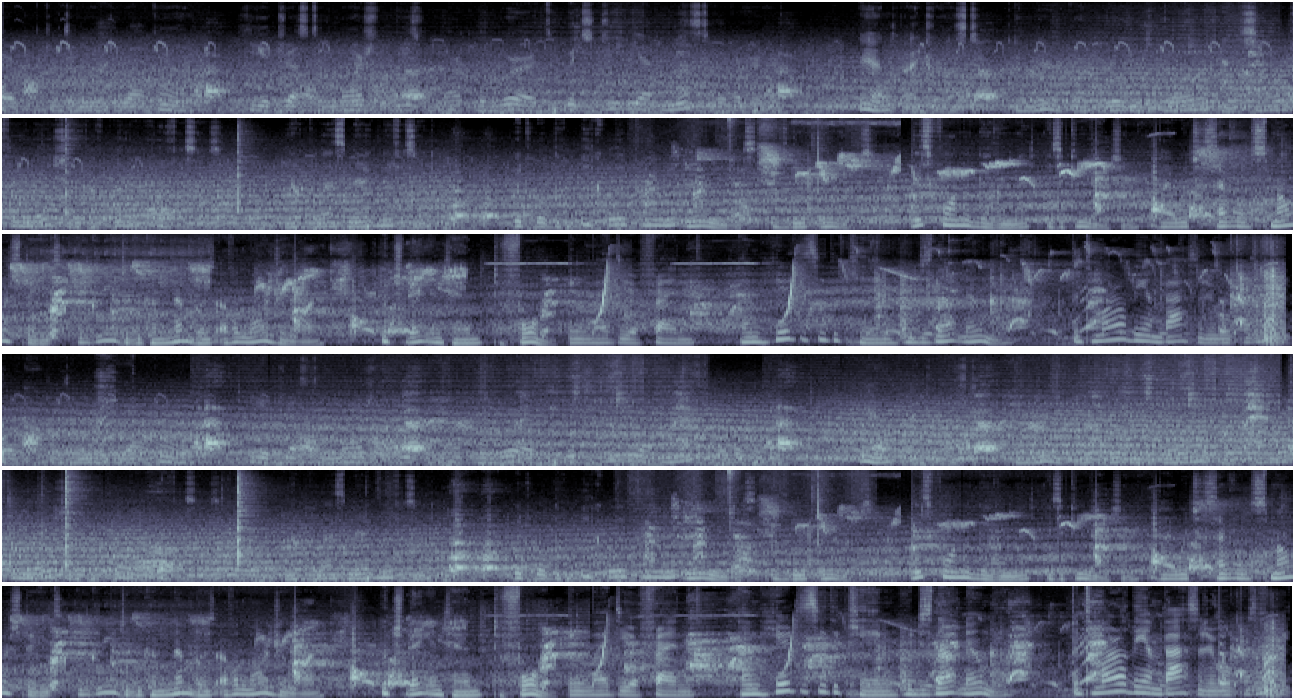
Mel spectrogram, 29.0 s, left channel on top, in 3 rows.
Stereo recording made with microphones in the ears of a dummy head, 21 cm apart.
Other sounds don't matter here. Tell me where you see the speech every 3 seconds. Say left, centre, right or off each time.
left, left, left, left, left, left, left, centre, right, right.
